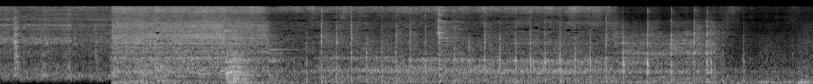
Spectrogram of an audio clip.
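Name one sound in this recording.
A gas cutting torch roars and hisses as it cuts through steel.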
